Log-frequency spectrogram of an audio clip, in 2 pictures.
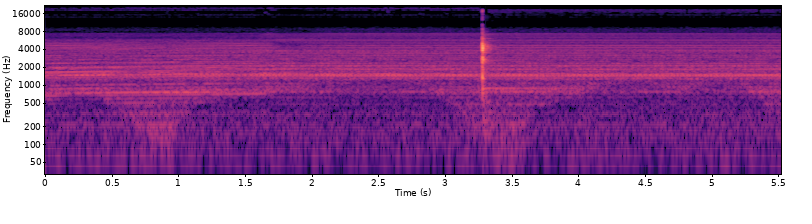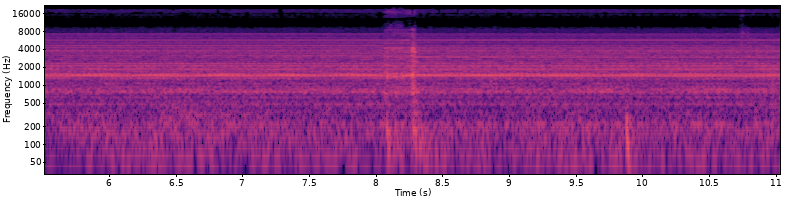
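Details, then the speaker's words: Vintage 1980s Miniscribe 6085 5.25-inch hard drive at first power-up: a steady high spindle whine with a couple of sharp seek clicks. The drive spins up and seeks normally. "Okay, I think that's what it should do, and it sounds really nice. So that's a really good sign, yes."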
